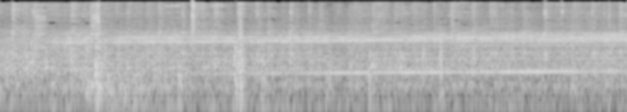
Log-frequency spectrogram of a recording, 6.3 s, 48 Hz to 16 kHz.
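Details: MTA R142A car 7686 on a Manhattan-bound 4 train near 183rd Street: steady high howl over wheel clatter, rising gently in pitch as the car gathers speed; howling traction motor, later fixed.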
